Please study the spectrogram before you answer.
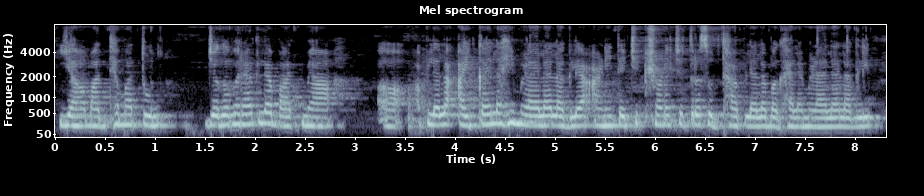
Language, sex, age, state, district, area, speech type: Marathi, female, 45-60, Maharashtra, Satara, urban, spontaneous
